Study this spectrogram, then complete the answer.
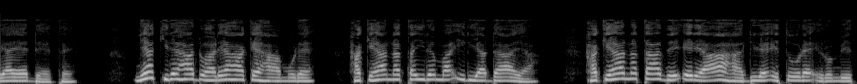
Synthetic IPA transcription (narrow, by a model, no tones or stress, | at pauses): aɛːdɛːtɛ | neakiɾɛɦaːdohaɾeaɦakɛɦamoɾɛ | hakehanataiɾɛmaʔiɾiadaːja | hakehanataðeʔeɾeaaɦadiɾɛetoɾɛʔeɾomeːt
